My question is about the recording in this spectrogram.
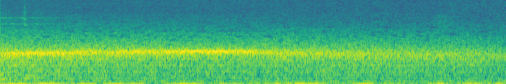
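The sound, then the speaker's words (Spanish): Steady, hissing wind blows throughout with a thin whistling tone riding on top, easing slightly toward the end. No voices are heard. “¿Escuchan el viento?”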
